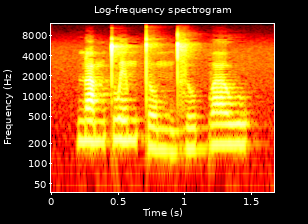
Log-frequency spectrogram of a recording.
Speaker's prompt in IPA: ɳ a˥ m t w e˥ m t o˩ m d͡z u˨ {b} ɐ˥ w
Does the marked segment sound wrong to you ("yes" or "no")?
no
